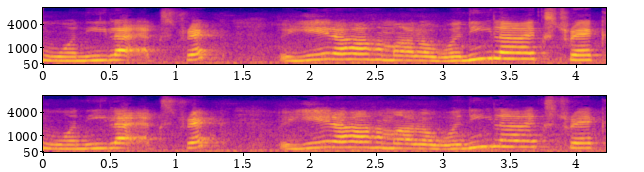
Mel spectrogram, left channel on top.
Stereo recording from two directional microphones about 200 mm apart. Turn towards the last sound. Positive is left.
turn(degrees=45)  # may be behind; listen again after turning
